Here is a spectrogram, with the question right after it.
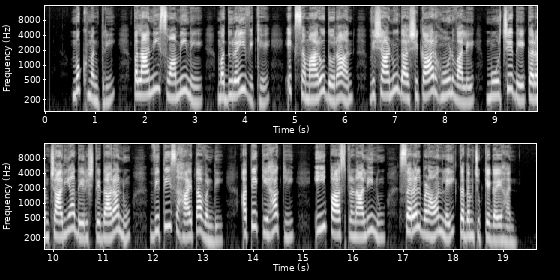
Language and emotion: Punjabi, neutral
